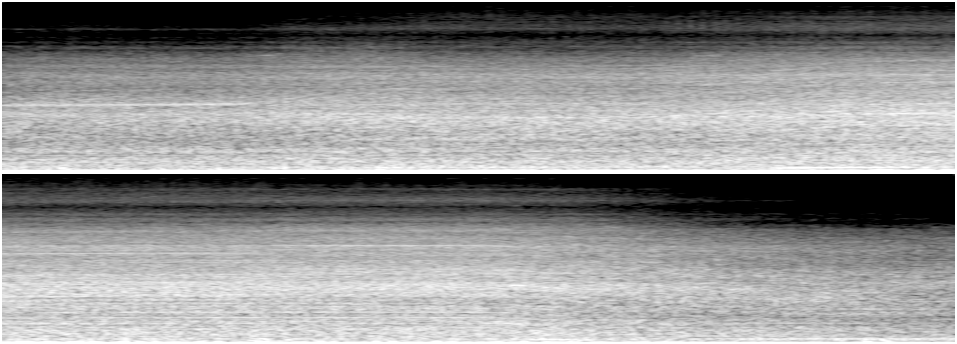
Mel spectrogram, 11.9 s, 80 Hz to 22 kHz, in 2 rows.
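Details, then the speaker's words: LN3 3800 V6 idling with AC clutch engaged after harmonic balancer (crank pulley) replacement; smooth, even hum with no rattle or tick, excessive balancer noise fixed. Cracked flexplate had been suspected first, ruled out. "sound sounds really good I'm going to consider this one fixed"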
